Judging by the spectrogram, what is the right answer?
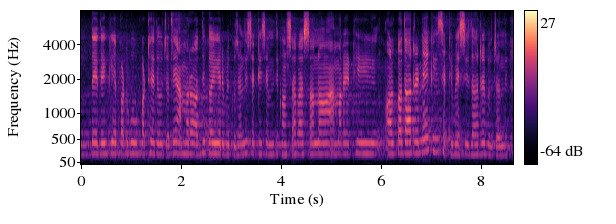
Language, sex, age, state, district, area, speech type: Odia, female, 45-60, Odisha, Dhenkanal, rural, spontaneous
